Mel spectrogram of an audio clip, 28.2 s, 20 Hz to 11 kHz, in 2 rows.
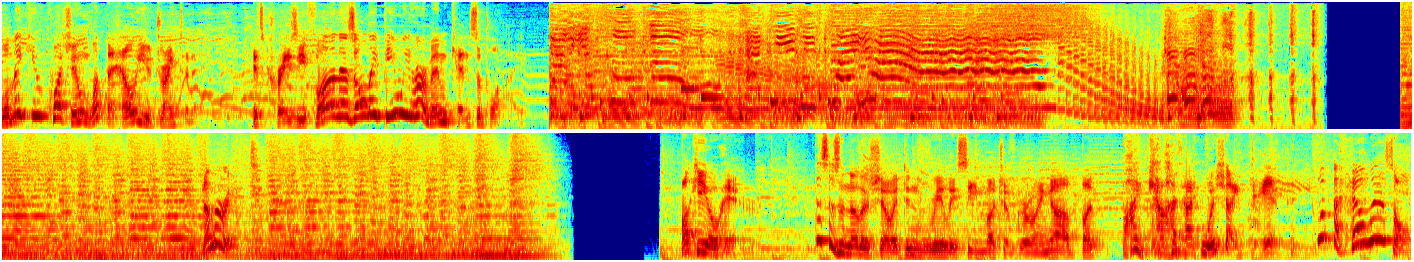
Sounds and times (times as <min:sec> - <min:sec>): Speech: 0:00.0 - 0:05.3, 0:16.1 - 0:16.6, 0:20.9 - 0:28.1
Music: 0:05.5 - 0:11.4, 0:14.0 - 0:19.8, 0:20.7 - 0:28.1.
